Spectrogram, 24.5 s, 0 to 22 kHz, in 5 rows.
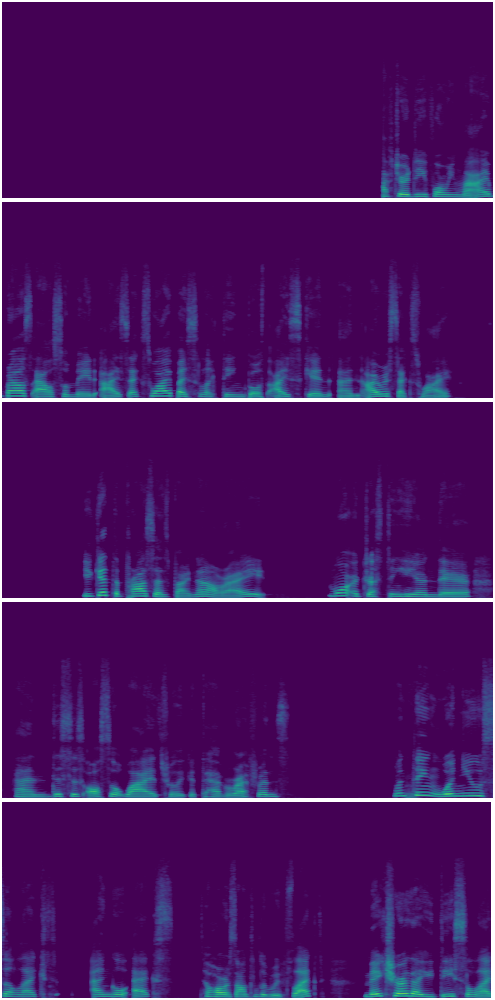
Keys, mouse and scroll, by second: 1.3 shift+click, 1.5 shift+click, 1.9 ctrl+shift+z, 2.0 shift+click, 3.3 shift+click, 6.1 shift+click, 6.6-8.0 typing, 10.3 shift+click, 10.7 ctrl+z, 10.9 shift+click, 11.1 ctrl+z, 11.9 shift+click, 12.0 ctrl+z, 12.8 shift+click, 13.9 shift+click, 14.2 ctrl+z, 14.4 shift+click, 14.8 shift+click, 15.6 ctrl+z, 15.8 ctrl+click, 19.5 space.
